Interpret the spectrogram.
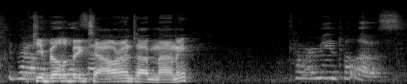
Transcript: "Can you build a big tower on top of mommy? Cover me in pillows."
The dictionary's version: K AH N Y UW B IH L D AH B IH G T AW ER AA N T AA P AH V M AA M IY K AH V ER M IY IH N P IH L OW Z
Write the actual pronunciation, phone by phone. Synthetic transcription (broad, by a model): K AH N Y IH B IH L D AH B IH G T AW ER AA N T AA AH P M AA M IY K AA ER M IY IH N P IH L OW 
